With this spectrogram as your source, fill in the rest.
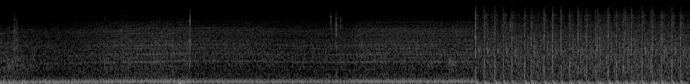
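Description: A vehicle engine in PUBG (PlayerUnknown's Battlegrounds) drones steadily with a low rumble throughout, joined near the end by a rapid rattling pulse, all heard through game audio without talk.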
